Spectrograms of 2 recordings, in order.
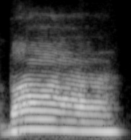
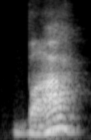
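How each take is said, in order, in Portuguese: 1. Soa consternada, como se reagisse a uma má notícia. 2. Soa duvidosa, como se estivesse fazendo uma pergunta. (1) "Se acontece alguma coisa ruim, a gente fala bah nesse tom de voz" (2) "se a gente é, tem alguma dúvida, a gente fala bah"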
